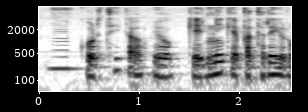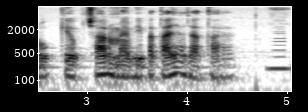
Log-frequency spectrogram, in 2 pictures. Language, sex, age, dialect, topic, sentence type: Hindi, male, 18-24, Kanauji Braj Bhasha, agriculture, statement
